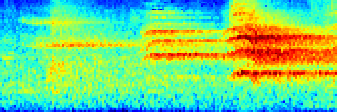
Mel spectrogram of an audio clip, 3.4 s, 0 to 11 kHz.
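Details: Training-session calls from captive belugas Mirai and Niko, Port of Nagoya Public Aquarium, 20 February 2021: a steady high whistle, then a stronger harmonic tone joining it, ending in a bright, slightly rising squeal.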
